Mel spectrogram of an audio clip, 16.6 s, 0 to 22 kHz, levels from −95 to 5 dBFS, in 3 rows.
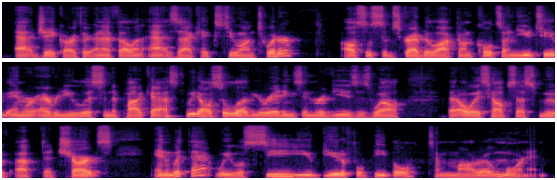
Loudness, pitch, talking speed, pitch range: -23 LUFS, 95 Hz, 175 wpm, 90-110 Hz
